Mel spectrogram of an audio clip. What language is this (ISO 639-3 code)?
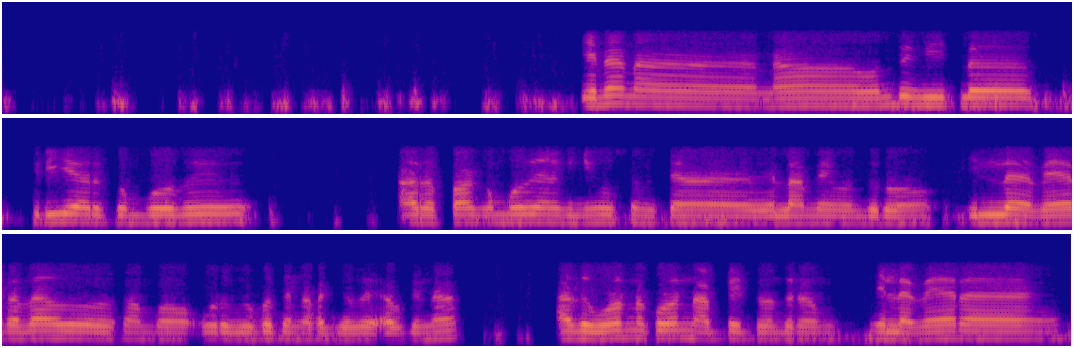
tam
